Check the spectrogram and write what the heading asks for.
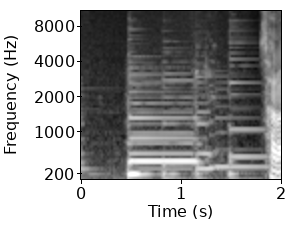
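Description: Acoustic guitar playing a studio take: after a brief pause, held notes ring out about half a second in, moving to a higher note past the middle.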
